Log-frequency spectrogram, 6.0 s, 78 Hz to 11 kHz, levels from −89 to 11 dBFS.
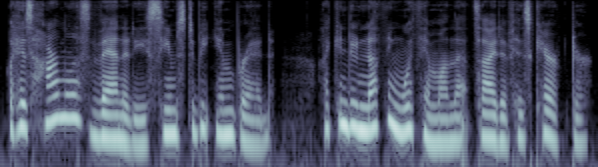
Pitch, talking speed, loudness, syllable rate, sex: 210 Hz, 200 wpm, -16 LUFS, 5.1 syllables/s, female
